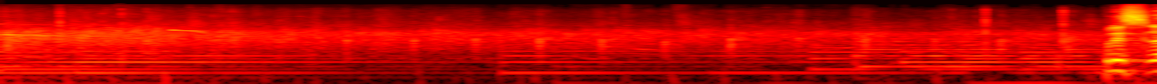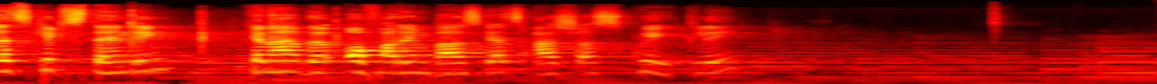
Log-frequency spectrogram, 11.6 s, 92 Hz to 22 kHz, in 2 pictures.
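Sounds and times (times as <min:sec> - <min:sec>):
crowd clapping: 0:00.0 - 0:08.2
sustained keyboard or organ chords: 0:00.0 - 0:11.5
speech: 0:05.5 - 0:09.6.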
